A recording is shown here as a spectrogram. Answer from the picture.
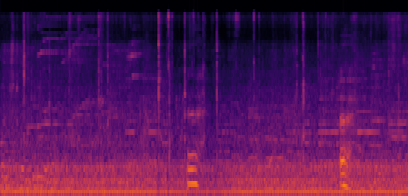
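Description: Faint background voices and music over a steady low hum, with a few light clicks about two and a half seconds in.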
